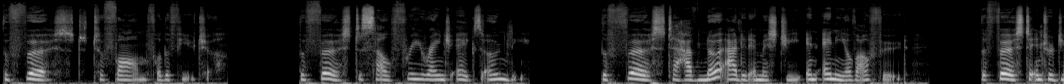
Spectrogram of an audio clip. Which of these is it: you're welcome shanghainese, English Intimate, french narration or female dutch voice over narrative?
English Intimate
